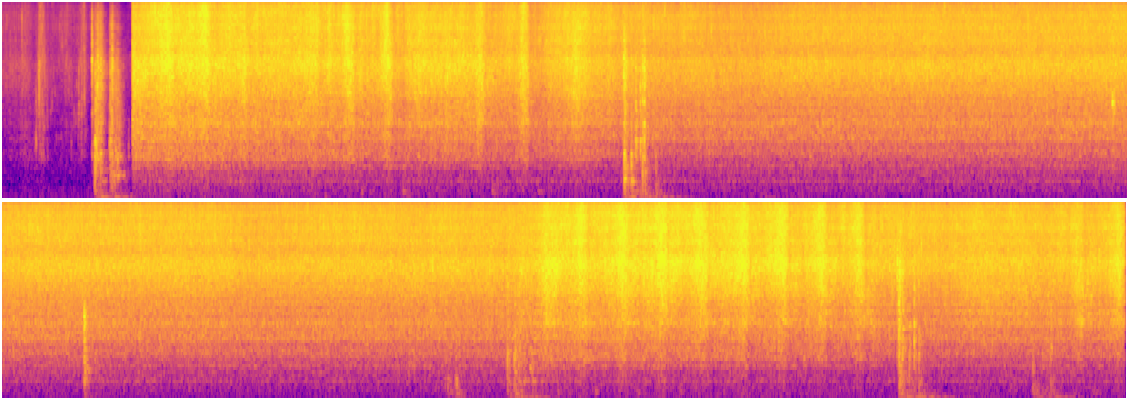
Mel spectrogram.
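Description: Tofu and shimeji mushrooms sizzling hard in an oiled nonstick frying pan as the mushrooms' released water cooks off, with a few light knocks as the food is stirred. The sizzle starts suddenly about two seconds in and grows louder in the last third.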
